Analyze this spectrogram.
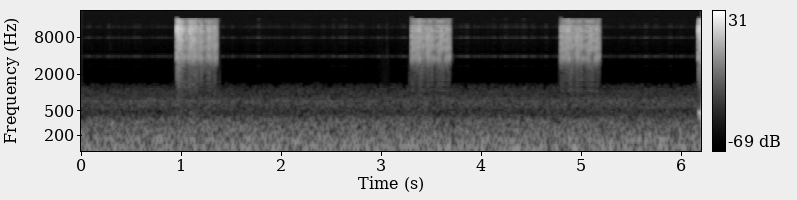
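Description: Short electric buzzes sound as wires snap into place.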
